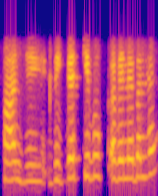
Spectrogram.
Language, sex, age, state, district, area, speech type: Hindi, female, 18-30, Madhya Pradesh, Balaghat, rural, conversation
